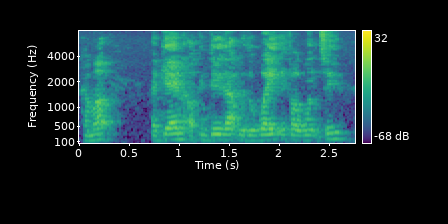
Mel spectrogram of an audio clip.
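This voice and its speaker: A man in his thirties, slightly hoarse after losing his voice, explaining and demonstrating leg exercises step by step as a fitness coach. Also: medium pitch, flat delivery, quick pace, darkish tone. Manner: plain, step-by-step coaching while demonstrating moves. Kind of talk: instructional workout demo. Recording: echoey, from a distance.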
